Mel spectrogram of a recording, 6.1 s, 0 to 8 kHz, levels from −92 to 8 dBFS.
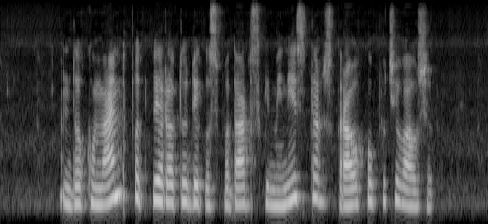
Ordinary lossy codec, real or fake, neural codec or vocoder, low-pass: none; fake; codec, 16 kHz, 16 kbps, FunCodec, trained on Chinese and English, 50 frames a second; none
